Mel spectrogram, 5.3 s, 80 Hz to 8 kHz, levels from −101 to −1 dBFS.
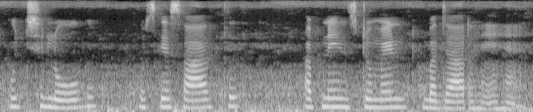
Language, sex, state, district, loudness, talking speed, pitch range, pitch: Hindi, female, Uttar Pradesh, Lucknow, -18 LUFS, 100 wpm, 180-215 Hz, 205 Hz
